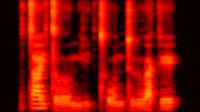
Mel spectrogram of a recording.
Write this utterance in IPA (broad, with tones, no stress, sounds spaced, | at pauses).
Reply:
t a˥˩ j t ɤː˨˩ ŋ j i˨˩ ʔ tʰ o˩˦ n t r u˧ a̯ k e˦˥ k̚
